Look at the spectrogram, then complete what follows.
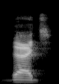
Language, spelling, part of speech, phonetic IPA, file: Russian, гадь, verb, [ɡatʲ], Ru-гадь.ogg
- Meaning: second-person singular imperative imperfective of га́дить (gáditʹ)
